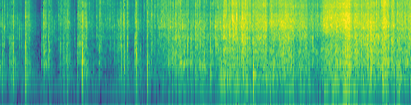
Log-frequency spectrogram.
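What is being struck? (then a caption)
Thin plastic bag. An empty, thin, translucent white plastic bag has its folds crumpled and rubbed between fingertips with long red nails. Sharp, separate crinkles and snaps come first, then build into a steady, bright, hissing crinkle that fills the rest of the clip.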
